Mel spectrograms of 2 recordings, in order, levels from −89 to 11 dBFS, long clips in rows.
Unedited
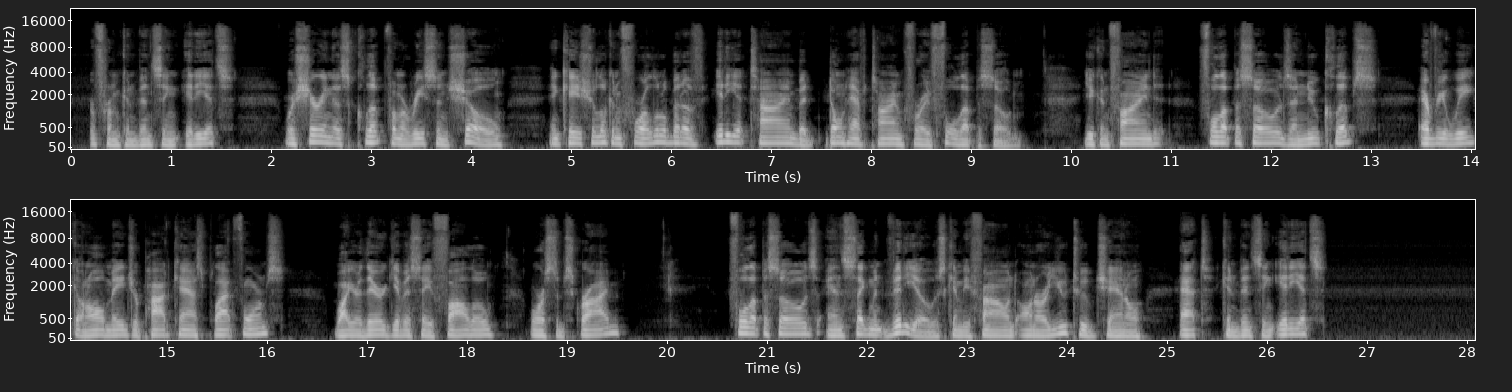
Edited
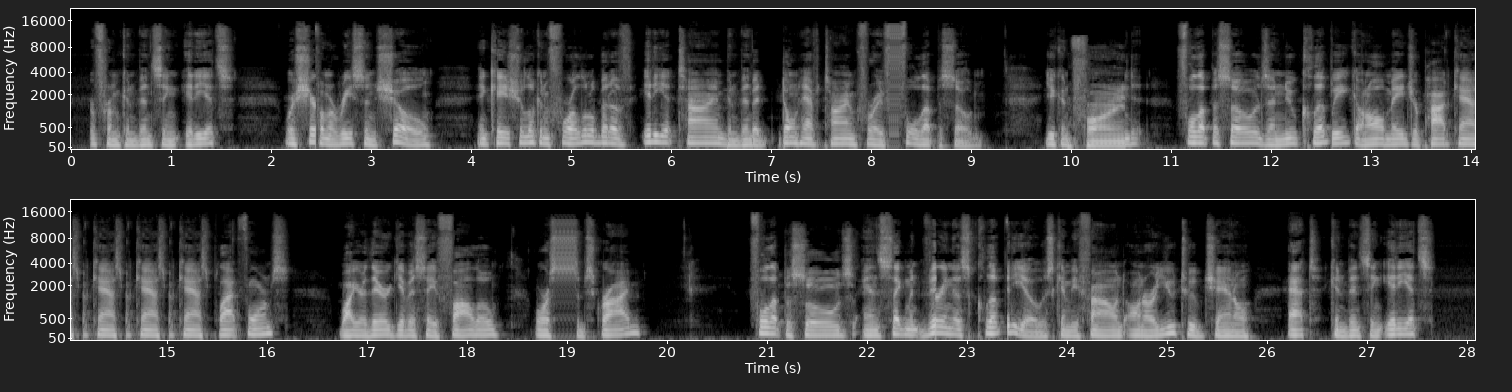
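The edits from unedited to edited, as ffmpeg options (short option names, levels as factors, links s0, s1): -filter_complex "[0:a]asplit=22[s0][s1][s2][s3][s4][s5][s6][s7][s8][s9][s10][s11][s12][s13][s14][s15][s16][s17][s18][s19][s20][s21];[s0]atrim=end=2.442[s22];[s1]atrim=start=3.158:end=7.282[s23];[s2]atrim=start=0.538:end=0.792[s24];[s3]atrim=start=7.278:end=8.672[s25];[s4]atrim=start=8.648:end=8.672[s26];[s5]atrim=start=8.648:end=8.672[s27];[s6]atrim=start=8.648:end=8.672[s28];[s7]atrim=start=8.648:end=10.354[s29];[s8]atrim=start=10.35:end=10.76,asetpts=PTS-STARTPTS,asetrate=31311,aresample=44100,atrim=end_sample=25466,asetpts=PTS-STARTPTS[s30];[s9]atrim=start=10.756:end=12.832[s31];[s10]atrim=start=13.848:end=15.402[s32];[s11]atrim=start=14.968:end=15.402[s33];[s12]atrim=start=14.968:end=15.402[s34];[s13]atrim=start=14.968:end=18.872[s35];[s14]atrim=start=18.828:end=18.872[s36];[s15]atrim=start=18.828:end=18.872[s37];[s16]atrim=start=18.828:end=18.872[s38];[s17]atrim=start=18.828:end=20.904[s39];[s18]atrim=start=20.9:end=21.52,asetpts=PTS-STARTPTS,asetrate=35280,aresample=44100[s40];[s19]atrim=start=21.516:end=22.322[s41];[s20]atrim=start=2.438:end=3.162[s42];[s21]atrim=start=22.318[s43];[s22][s23]acrossfade=d=0.004:c1=hsin:c2=hsin[s44];[s44][s24]acrossfade=d=0.004:c1=hsin:c2=hsin[s45];[s45][s25]acrossfade=d=0.004:c1=hsin:c2=hsin[s46];[s46][s26]acrossfade=d=0.004:c1=hsin:c2=hsin[s47];[s47][s27]acrossfade=d=0.004:c1=hsin:c2=hsin[s48];[s48][s28]acrossfade=d=0.004:c1=hsin:c2=hsin[s49];[s49][s29]acrossfade=d=0.004:c1=hsin:c2=hsin[s50];[s50][s30]acrossfade=d=0.004:c1=hsin:c2=hsin[s51];[s51][s31]acrossfade=d=0.004:c1=hsin:c2=hsin[s52];[s52][s32]acrossfade=d=0.004:c1=hsin:c2=hsin[s53];[s53][s33]acrossfade=d=0.004:c1=hsin:c2=hsin[s54];[s54][s34]acrossfade=d=0.004:c1=hsin:c2=hsin[s55];[s55][s35]acrossfade=d=0.004:c1=hsin:c2=hsin[s56];[s56][s36]acrossfade=d=0.004:c1=hsin:c2=hsin[s57];[s57][s37]acrossfade=d=0.004:c1=hsin:c2=hsin[s58];[s58][s38]acrossfade=d=0.004:c1=hsin:c2=hsin[s59];[s59][s39]acrossfade=d=0.004:c1=hsin:c2=hsin[s60];[s60][s40]acrossfade=d=0.004:c1=hsin:c2=hsin[s61];[s61][s41]acrossfade=d=0.004:c1=hsin:c2=hsin[s62];[s62][s42]acrossfade=d=0.004:c1=hsin:c2=hsin[s63];[s63][s43]acrossfade=d=0.004:c1=hsin:c2=hsin"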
